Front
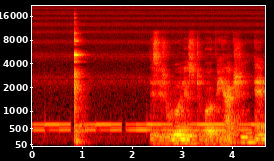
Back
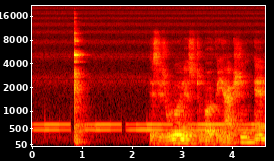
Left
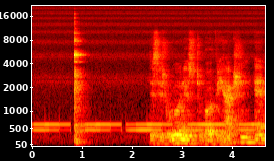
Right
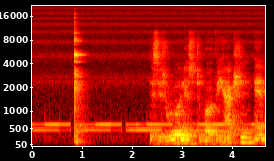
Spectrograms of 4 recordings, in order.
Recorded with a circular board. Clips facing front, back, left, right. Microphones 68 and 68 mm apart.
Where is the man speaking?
155° right, 0.9 m.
